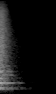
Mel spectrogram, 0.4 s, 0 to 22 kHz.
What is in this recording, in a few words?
snare drum, jungle snare chromatic; Best Service ProSamples vol.43; Real Drum Kits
